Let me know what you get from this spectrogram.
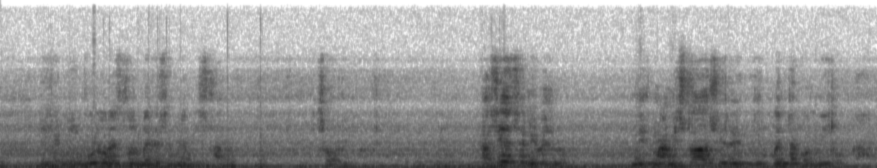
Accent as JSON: {"language": "Spanish", "region": "Sinaloa", "country": "Mexico", "also_born_or_lived": "Ciudad Juárez", "said": "porque soy de Sinaloa, o porque vengo de Juárez."}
